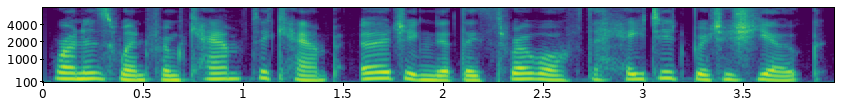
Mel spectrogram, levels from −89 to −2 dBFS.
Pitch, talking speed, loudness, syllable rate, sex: 200 Hz, 225 wpm, -16 LUFS, 5.1 syllables/s, female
